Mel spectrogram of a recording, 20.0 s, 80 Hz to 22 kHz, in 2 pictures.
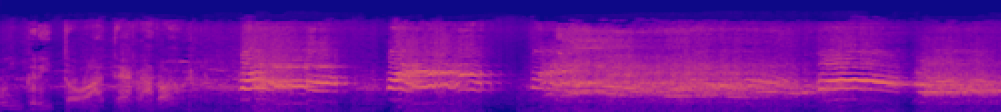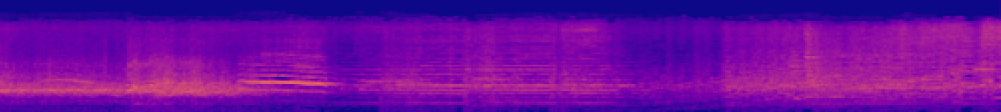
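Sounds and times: horror scream: 4.0 - 13.7.

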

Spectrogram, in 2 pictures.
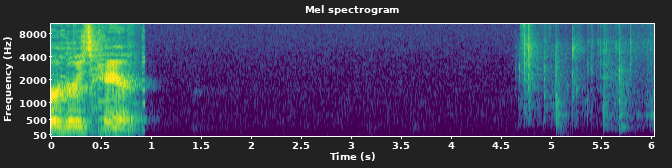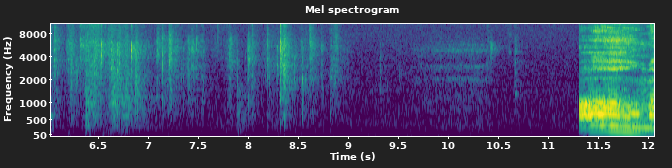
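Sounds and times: plastic bag and paper crinkling: 4.6 - 9.6.

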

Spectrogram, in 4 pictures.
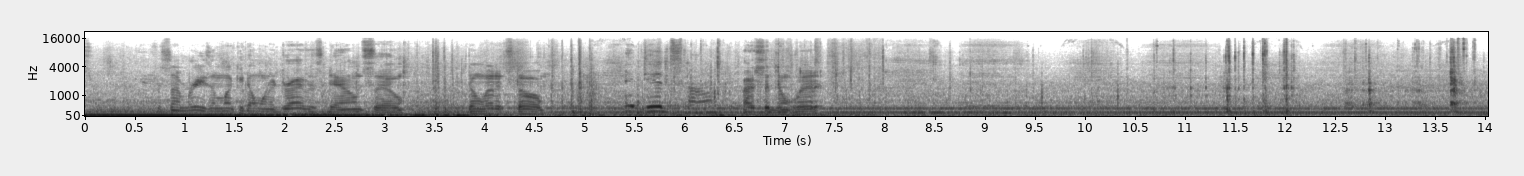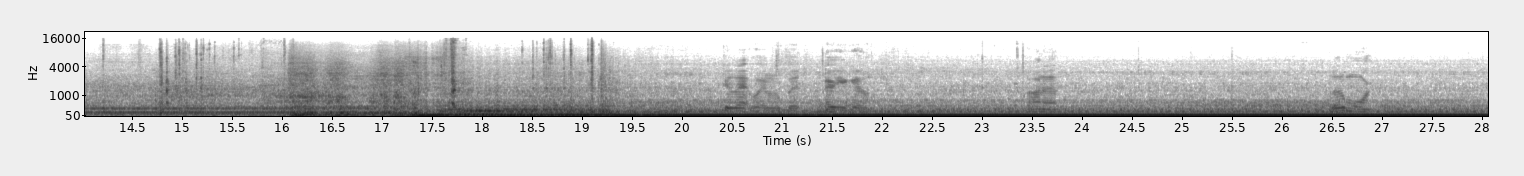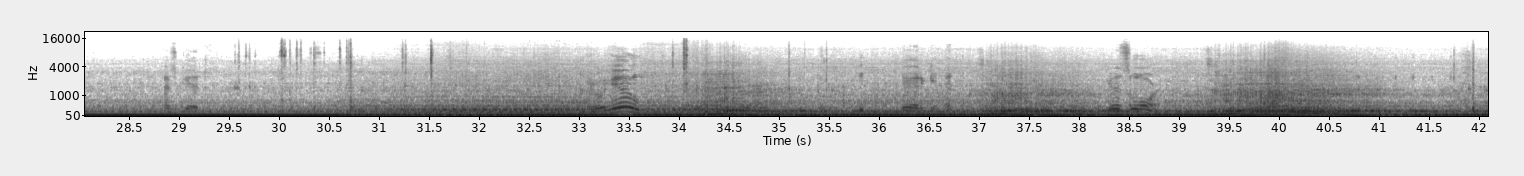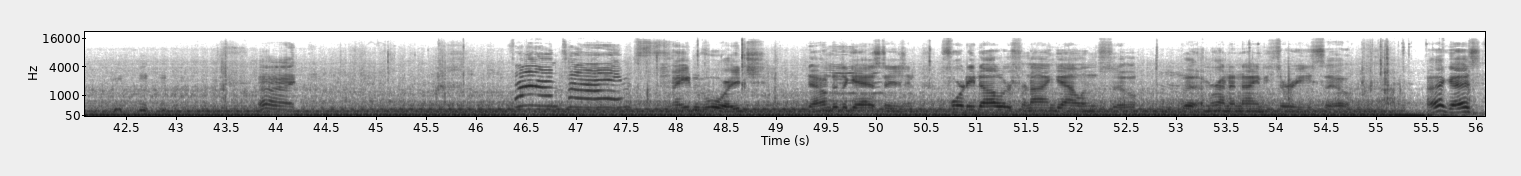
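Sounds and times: car engine starting: 0.0 - 56.0
low exhaust rumble: 0.0 - 56.0.

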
